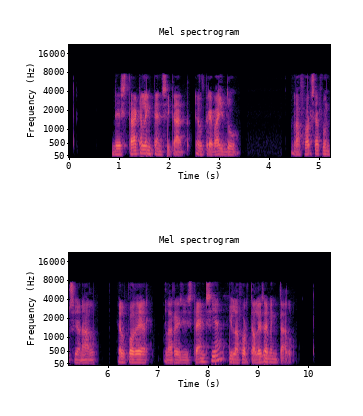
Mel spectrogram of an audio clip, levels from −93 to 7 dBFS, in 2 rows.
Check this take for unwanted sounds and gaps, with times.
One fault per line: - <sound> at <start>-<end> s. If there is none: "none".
none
